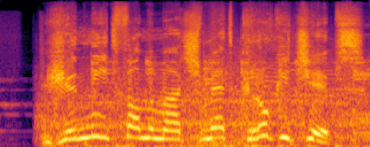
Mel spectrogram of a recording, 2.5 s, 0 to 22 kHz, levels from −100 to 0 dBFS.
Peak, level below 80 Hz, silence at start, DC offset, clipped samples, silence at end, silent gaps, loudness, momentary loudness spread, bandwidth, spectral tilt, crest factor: 0 dBFS; -28 dBFS; 0.25 s; under 0.1%; 1%; 0 s; none; -8 LUFS; 2 LU; over 20 kHz; -3 dB/octave; 8 dB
